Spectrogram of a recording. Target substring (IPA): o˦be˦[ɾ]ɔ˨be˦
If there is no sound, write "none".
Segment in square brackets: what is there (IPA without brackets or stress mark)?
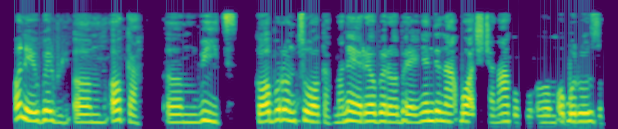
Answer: ɾ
